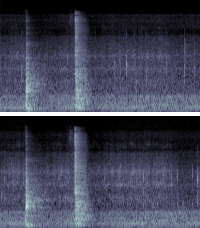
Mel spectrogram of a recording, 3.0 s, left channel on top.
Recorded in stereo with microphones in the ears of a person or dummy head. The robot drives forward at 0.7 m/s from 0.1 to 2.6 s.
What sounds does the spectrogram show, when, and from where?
0.4 s a door slam: 30° right (ahead or behind), 1.3 m; by 1.3 s 45° right (ahead or behind), 0.8 m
